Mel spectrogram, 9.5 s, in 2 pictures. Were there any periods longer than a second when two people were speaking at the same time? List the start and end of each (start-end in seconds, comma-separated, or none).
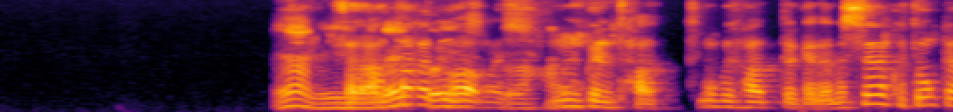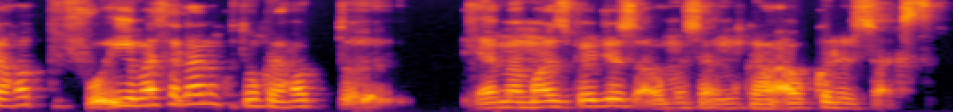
1.7-3.0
